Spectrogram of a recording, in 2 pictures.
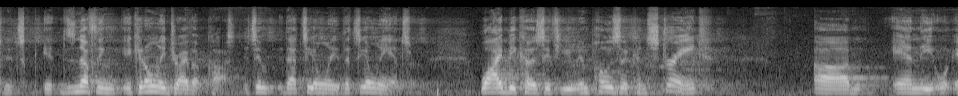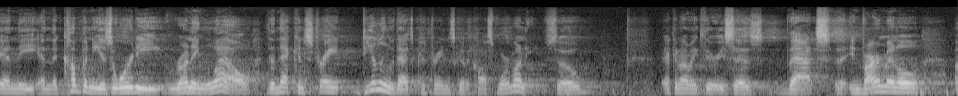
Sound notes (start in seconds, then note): none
